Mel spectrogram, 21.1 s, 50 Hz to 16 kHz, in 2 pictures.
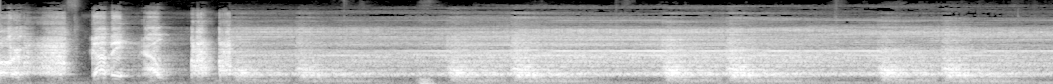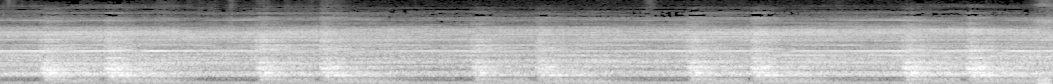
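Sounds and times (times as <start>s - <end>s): toy train running on track: 0.0s - 21.0s.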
